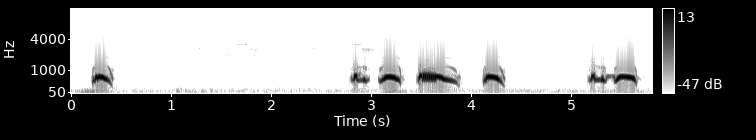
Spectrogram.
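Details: Decoy spotted dove used to lure birds into traps, giving soft, throaty arched coos. A lone note is followed by a run of five coos, one longer and drawn out, then a closing two-note phrase in quiet surroundings.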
